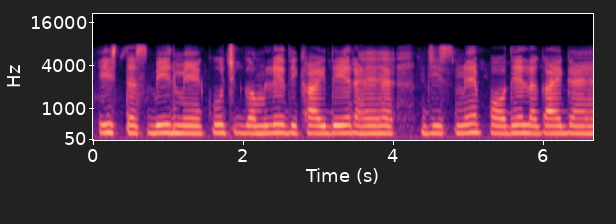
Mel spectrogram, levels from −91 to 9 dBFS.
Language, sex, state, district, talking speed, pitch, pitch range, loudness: Hindi, female, Jharkhand, Garhwa, 125 wpm, 240 Hz, 235-250 Hz, -13 LUFS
